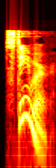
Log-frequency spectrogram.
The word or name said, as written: steamer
